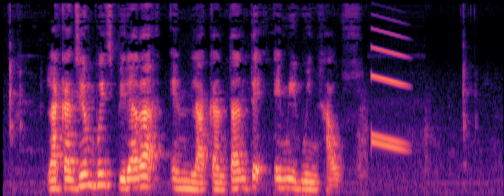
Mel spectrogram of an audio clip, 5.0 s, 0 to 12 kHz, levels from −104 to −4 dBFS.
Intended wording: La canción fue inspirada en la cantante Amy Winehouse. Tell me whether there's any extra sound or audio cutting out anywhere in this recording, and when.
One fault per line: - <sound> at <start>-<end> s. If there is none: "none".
- chirp at 3.7-4.1 s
